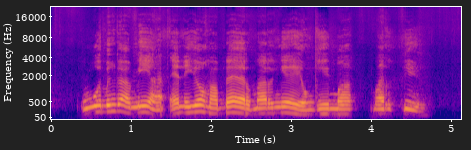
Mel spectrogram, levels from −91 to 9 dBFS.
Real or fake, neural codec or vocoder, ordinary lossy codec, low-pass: fake; codec, 44.1 kHz, 3.4 kbps, Pupu-Codec; none; none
